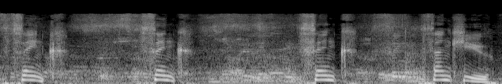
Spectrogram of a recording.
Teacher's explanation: your tongue should be in between your teeth upper and lower teeth and let the air pass through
